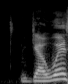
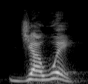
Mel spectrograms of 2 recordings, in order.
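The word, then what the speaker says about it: Yahweh: V H impronunciables listo los masoretas le pusieron unas vocales para que se pronuncie la palabra yahwe pero cuando Cómo se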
